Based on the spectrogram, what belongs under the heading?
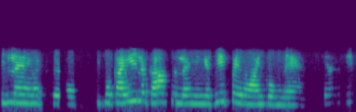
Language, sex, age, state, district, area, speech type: Tamil, female, 18-30, Tamil Nadu, Madurai, urban, conversation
